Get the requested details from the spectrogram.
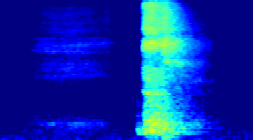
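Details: Single sneeze, described as a "standing head sneeze": a soft indrawn breath followed by one sharp, hissing burst.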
